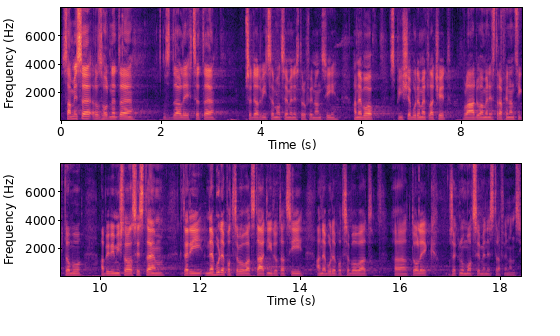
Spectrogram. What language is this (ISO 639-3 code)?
ces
